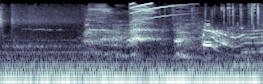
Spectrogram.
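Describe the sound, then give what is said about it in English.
A small alien space puppy, hatched from an egg, gives a few high-pitched yips and whimpering, sliding cries, rising and falling in pitch over a low, steady background hum, inside a spacecraft in deep space. “Can anyone speak Dayglo alien egg puppy-ish? I don't know what he wants.”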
